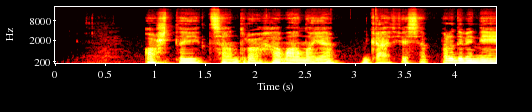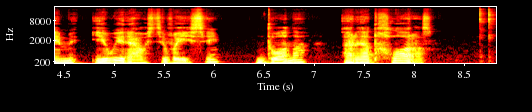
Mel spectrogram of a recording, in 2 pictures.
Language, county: Lithuanian, Šiauliai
